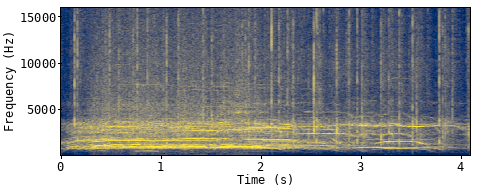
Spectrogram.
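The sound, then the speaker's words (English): A crowd cheers and applauds in a show-of-hands style vote between Italian and German, with loud whoops and shouts over steady clapping, strongest at first and easing slightly toward the end. “by a show of applause for Italian. For German.”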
